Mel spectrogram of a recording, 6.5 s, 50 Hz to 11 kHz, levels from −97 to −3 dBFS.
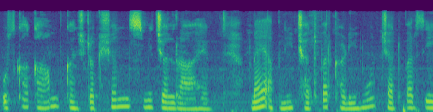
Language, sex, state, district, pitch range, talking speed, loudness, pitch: Hindi, female, Rajasthan, Bikaner, 170-200 Hz, 155 wpm, -19 LUFS, 180 Hz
